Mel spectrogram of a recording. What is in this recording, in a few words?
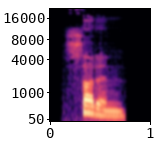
"sudden", spelling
